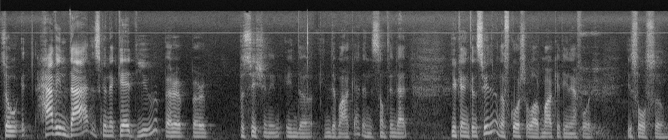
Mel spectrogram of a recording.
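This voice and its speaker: The speaker has a non-native accent and talks at a fairly quick pace. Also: man. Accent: foreign. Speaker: tech industry speaker. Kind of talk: conference talk. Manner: halting, many fillers.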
